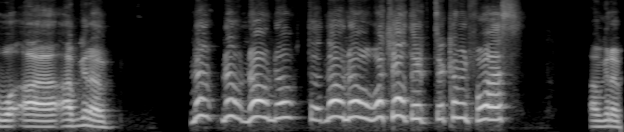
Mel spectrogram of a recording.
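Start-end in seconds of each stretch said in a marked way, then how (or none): 1.9-5.3 terrible fake female voice, much higher, slower. Asked what his character does in a tabletop game, terrible female voice. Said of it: "That was a terrible female voice".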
